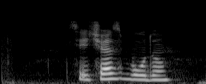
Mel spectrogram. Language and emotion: Russian, neutral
